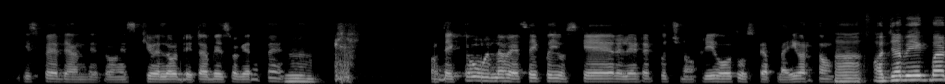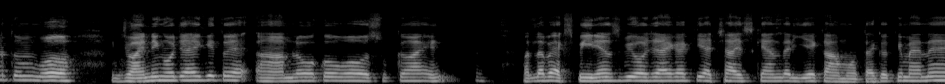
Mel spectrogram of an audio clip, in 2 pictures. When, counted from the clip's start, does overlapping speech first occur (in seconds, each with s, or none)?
none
